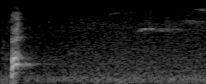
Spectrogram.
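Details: Acted film scene: a man with Tourette syndrome, interviewing for a teaching job, makes repeated vocal tics.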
